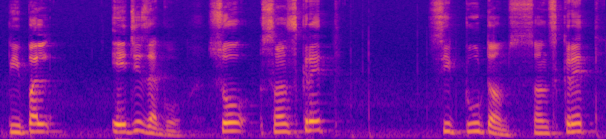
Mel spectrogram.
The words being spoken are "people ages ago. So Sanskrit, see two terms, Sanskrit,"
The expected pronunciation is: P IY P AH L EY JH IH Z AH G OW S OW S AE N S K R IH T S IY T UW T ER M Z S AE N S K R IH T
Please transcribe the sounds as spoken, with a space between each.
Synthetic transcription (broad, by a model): P IY P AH L EY JH IH Z AH G OW S OW S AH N S K R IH T S IY T UW T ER M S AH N S K R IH T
